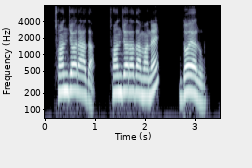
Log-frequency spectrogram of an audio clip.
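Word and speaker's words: 친절하다: ছঞ্জরাদা ছঞ্জরাদা মানে দয়ালু এখানে রিউল বাচ্চিমের পরে হিউত থাকার কারণে হিউতের স্থানে রিউল বাচ্চিমটি যাবে তাই উচ্চারণ হবে ছঞ্জরাদা ছঞ্জরাদা মানে দয়ালু তো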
